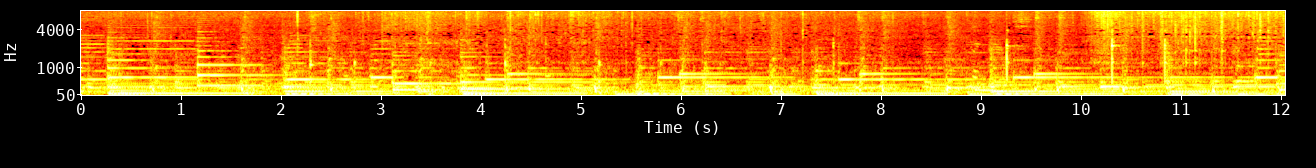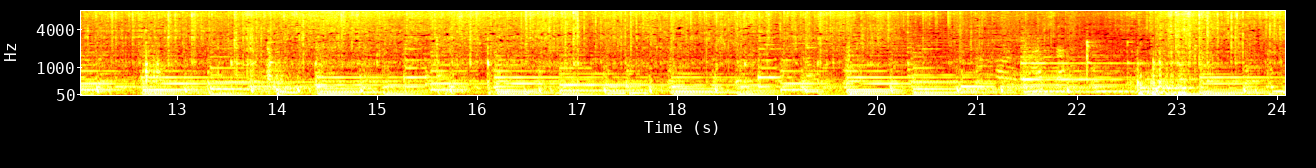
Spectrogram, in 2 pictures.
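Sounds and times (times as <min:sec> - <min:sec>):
food sizzling in hot oil: 0:00.0 - 0:24.0
wooden spoon stirring: 0:00.0 - 0:24.0.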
